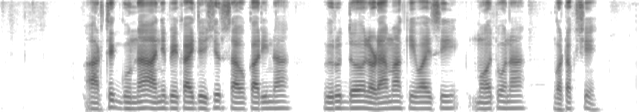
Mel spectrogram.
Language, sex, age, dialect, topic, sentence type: Marathi, male, 60-100, Northern Konkan, banking, statement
